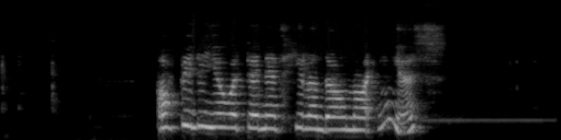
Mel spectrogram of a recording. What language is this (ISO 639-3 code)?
fry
